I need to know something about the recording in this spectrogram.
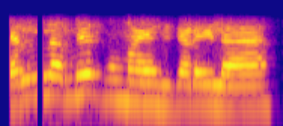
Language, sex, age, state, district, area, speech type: Tamil, female, 45-60, Tamil Nadu, Kallakurichi, rural, conversation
